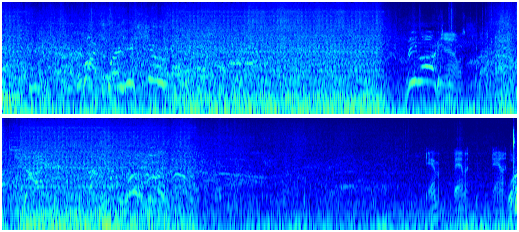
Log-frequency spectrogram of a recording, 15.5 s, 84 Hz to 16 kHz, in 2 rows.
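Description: Rapid gunfire from the Left 4 Dead 2 video game plays as a steady, dense background rattle that breaks off briefly midway. Players talk over it and keep talking once it fades.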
